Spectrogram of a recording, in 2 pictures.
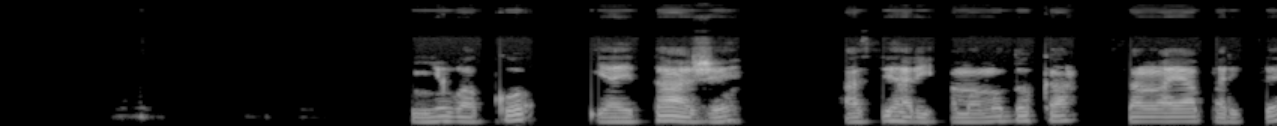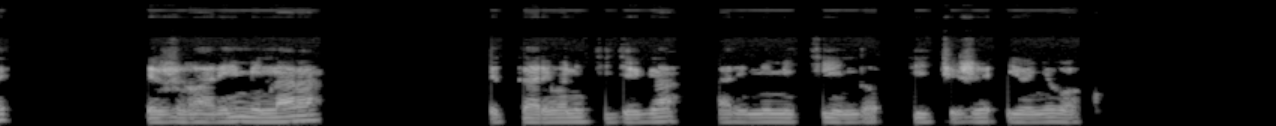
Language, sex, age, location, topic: Kinyarwanda, male, 18-24, Huye, health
